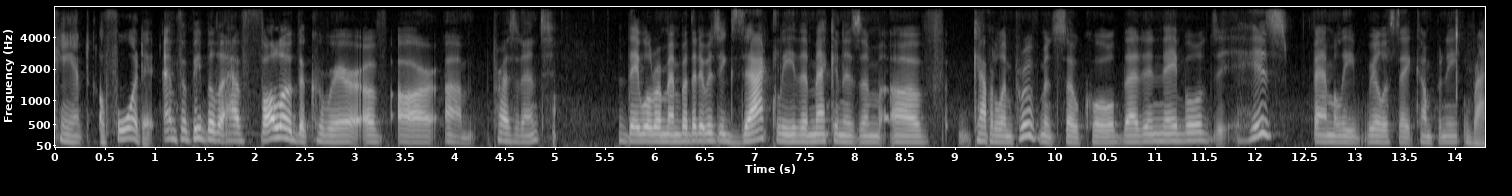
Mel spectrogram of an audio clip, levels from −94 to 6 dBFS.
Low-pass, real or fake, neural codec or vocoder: 7.2 kHz; real; none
